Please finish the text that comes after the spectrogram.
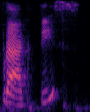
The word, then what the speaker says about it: practice: that case, the last sound is s, practice.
